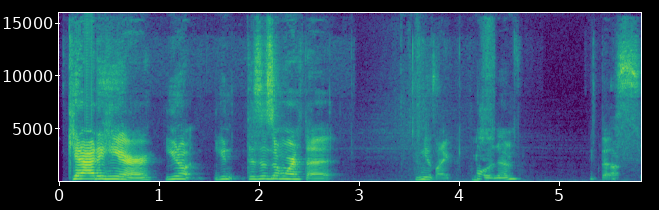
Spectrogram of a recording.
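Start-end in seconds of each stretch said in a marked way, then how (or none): 0.1-2.7 menacing, hostile, threatening delivery. Voicing a thief holding a hostage, warning the party off: threatening. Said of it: "she threatens you".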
